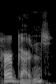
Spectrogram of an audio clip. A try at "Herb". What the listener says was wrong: H. The H is silent.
